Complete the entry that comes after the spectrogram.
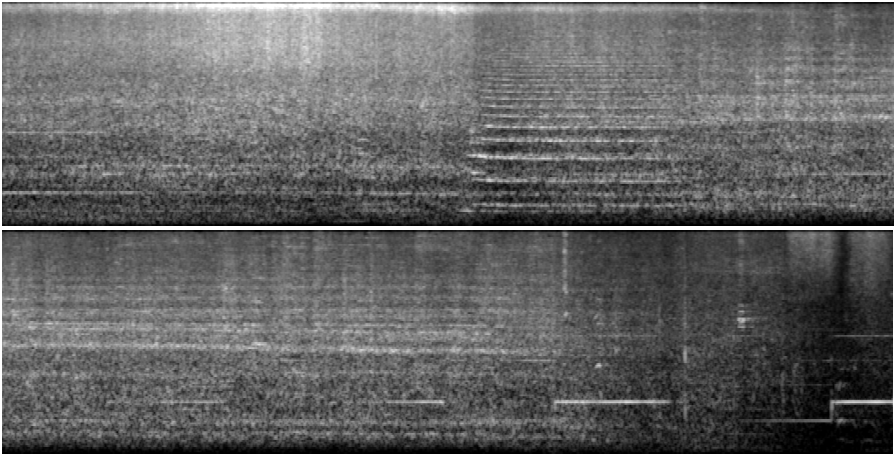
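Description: Passenger train passing over a level crossing, a steady noise of wheels and coaches, with the locomotive's horn sounding for about two seconds about five seconds in. The crossing's two-tone warning signal sounds on and off through it, and the train noise dies down near the end.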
